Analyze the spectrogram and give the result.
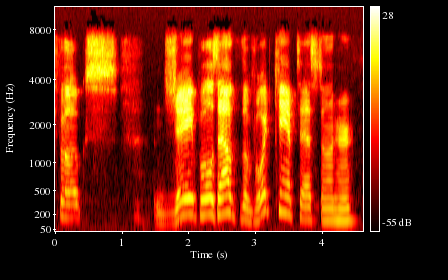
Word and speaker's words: Voight-Kampff: The Voight-Kampff test. – Yeah, that's how it's pronounced.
